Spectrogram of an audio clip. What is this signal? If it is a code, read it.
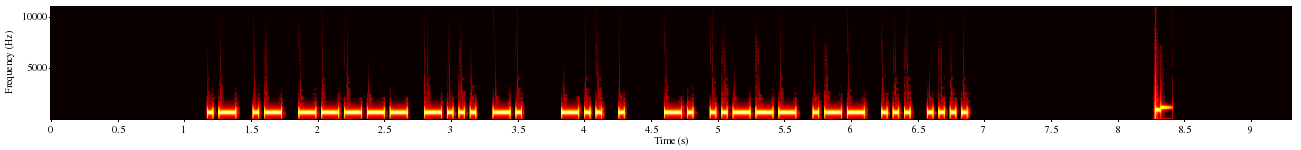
Morse code, heard as a keyed tone, about 28 wpm, 700 Hz. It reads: AA0BN DE N2WSH
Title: USA Callsign DE Callsign - 5 Characters - 28wpm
